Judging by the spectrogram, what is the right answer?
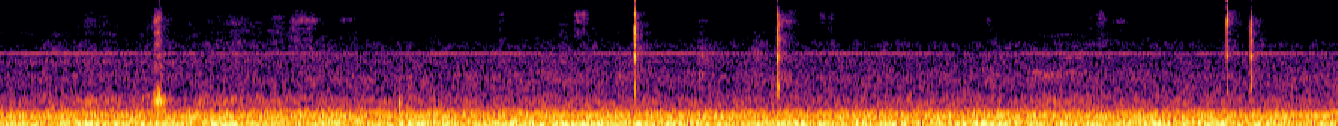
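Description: Handheld Geiger counter clicking: about five sharp, single clicks at uneven intervals, each one a detected radiation count, at a low dose rate of a few tenths of a microsievert per hour. A steady low hum runs underneath.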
